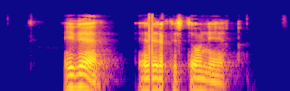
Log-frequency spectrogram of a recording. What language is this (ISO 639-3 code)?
bak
